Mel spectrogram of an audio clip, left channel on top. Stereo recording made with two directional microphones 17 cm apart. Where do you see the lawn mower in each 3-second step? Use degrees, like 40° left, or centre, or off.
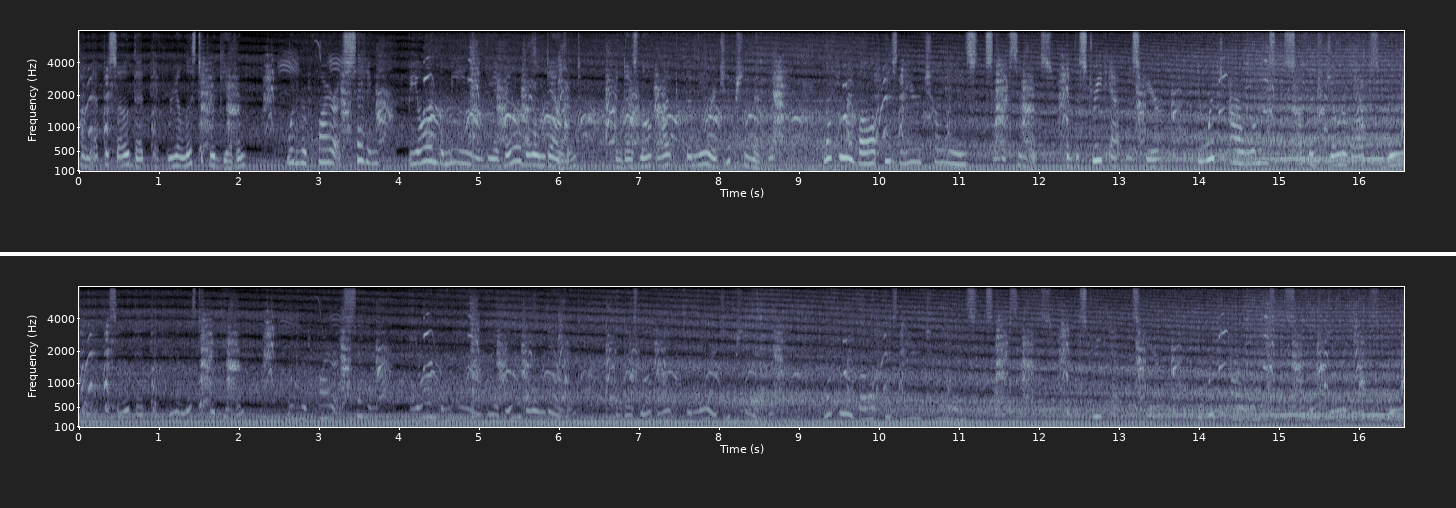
40° right, 40° right, 30° right, 20° right, centre, 10° left.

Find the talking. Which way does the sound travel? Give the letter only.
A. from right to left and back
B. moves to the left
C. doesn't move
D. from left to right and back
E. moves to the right
C.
